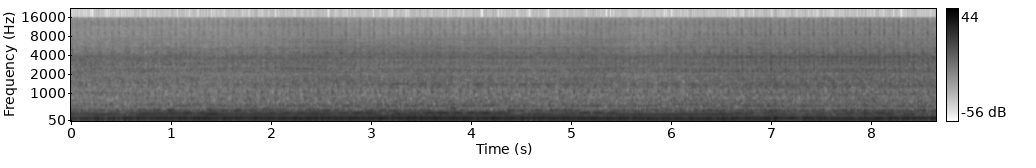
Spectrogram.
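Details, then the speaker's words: Turbo engine on speed density, idling after the blow-off valve spring was changed to a higher rate: deep steady rumble, no more fluttering, RPM dropping and holding solid. The valve had been open at idle; now fixed. "so if you've noticed the idle has dropped down and the uh blow valve is not open anymore no more fluttering"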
